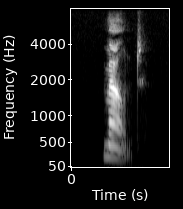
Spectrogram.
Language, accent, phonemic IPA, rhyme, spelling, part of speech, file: English, General American, /maʊnt/, -aʊnt, mount, noun / verb, En-us-mount.ogg
- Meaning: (noun) 1. A hill or mountain 2. Any of seven fleshy prominences in the palm of the hand, taken to represent the influences of various heavenly bodies 3. A bulwark for offence or defence; a mound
